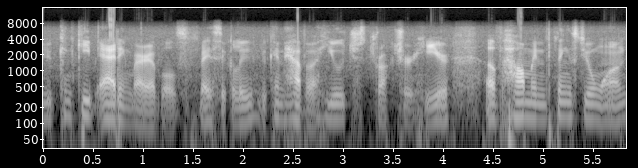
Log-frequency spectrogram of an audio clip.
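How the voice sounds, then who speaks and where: A man with a non-native accent speaks at a medium pitch with fairly even intonation. Noticeable background noise is present. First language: not English. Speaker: game development tutorial creator. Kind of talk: tutorial. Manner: casual, many filler words.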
